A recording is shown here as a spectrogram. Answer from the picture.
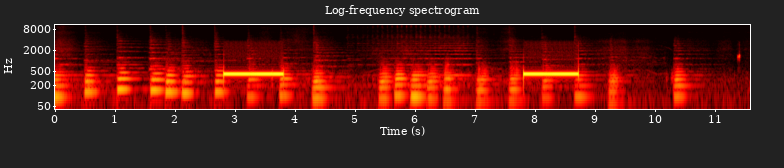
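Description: outgoing call ringing tone

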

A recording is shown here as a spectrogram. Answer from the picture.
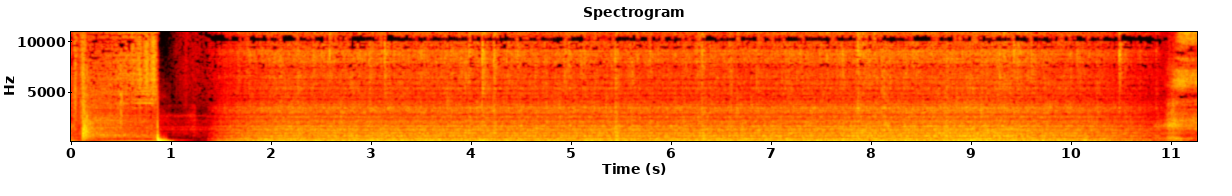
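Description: rain falling

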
